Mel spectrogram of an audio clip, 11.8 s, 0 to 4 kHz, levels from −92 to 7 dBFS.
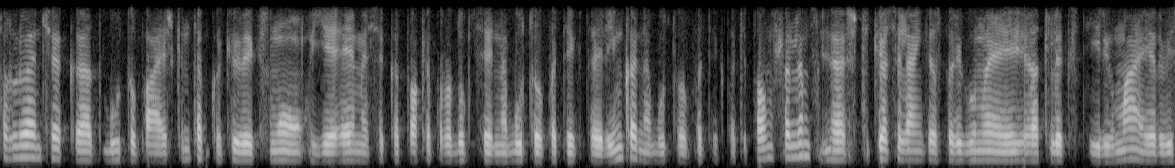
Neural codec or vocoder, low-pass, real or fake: none; 3.6 kHz; real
